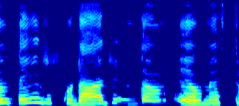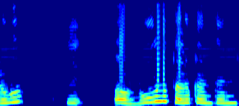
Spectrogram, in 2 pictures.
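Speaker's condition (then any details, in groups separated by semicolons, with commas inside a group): Cerebral palsy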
